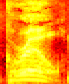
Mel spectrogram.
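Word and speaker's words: Grille: My last name is Grill, not spelled like the apparatus.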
